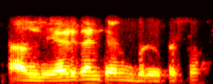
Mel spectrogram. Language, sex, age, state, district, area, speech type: Kannada, male, 45-60, Karnataka, Chikkaballapur, urban, conversation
